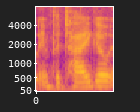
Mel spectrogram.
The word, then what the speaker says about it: impetigo: maybe you've heard of impetigo i don't know why that's how i pronounce it i think some people do impetigo and patego the key here is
